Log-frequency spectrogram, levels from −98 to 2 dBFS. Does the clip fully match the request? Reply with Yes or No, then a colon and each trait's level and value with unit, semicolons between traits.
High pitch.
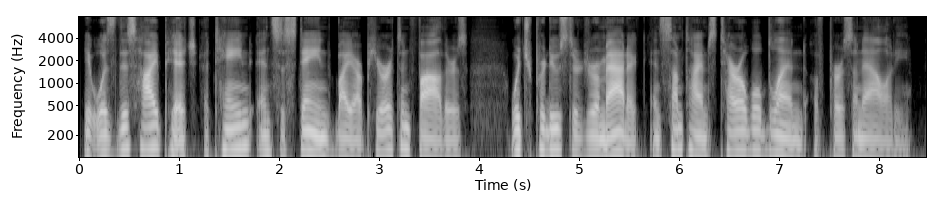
No: low, 100 Hz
